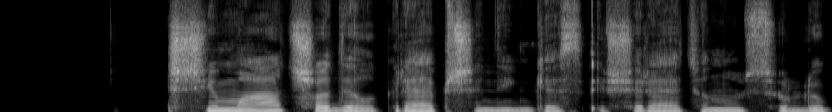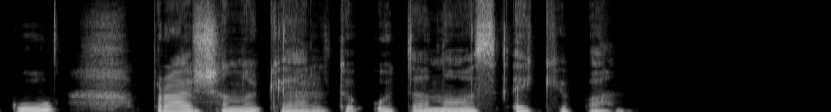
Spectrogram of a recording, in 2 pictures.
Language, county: Lithuanian, Klaipėda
